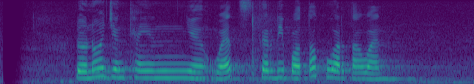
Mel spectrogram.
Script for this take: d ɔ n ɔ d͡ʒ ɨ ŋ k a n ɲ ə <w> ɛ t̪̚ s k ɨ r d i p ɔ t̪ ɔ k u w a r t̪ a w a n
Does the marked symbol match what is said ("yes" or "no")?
yes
